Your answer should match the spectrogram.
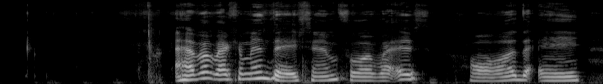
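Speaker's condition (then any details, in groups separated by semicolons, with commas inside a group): Bulbar ALS; bulbar onset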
